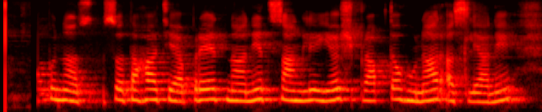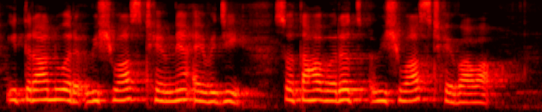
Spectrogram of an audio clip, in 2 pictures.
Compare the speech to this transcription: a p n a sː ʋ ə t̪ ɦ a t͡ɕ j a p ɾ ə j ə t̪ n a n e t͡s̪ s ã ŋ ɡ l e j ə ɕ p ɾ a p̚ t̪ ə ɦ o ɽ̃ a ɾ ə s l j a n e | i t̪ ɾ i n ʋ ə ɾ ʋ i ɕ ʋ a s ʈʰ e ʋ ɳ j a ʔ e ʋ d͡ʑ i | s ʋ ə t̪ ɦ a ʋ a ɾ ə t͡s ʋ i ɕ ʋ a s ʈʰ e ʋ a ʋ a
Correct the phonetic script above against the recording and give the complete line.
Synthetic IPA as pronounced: a p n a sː ʋ ə t̪ ɦ a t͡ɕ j a p ɾ ə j ə t̪ n a n e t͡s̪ s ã ŋ ɡ l e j ə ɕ p ɾ a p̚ t̪ ə ɦ o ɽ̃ a ɾ ə s l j a n e | i t̪ ɾ a n ʋ ə ɾ ʋ i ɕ ʋ a s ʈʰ e ʋ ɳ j a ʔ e ʋ d͡ʑ i | s ʋ ə t̪ ɦ a ʋ ə ɾ ə t͡s ʋ i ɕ ʋ a s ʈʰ e ʋ a ʋ a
